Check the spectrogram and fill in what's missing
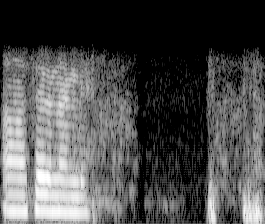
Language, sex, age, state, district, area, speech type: Telugu, female, 30-45, Andhra Pradesh, West Godavari, rural, conversation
